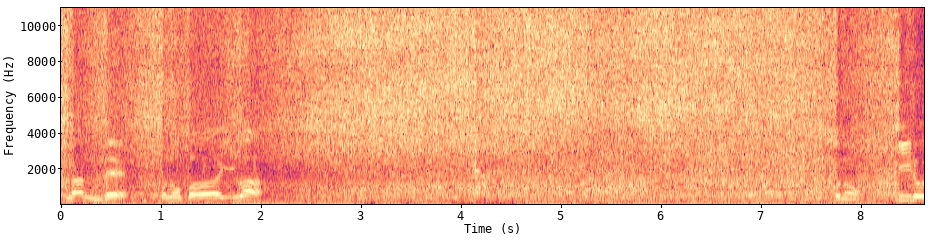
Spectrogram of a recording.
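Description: Water rushes steadily over a small weir.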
